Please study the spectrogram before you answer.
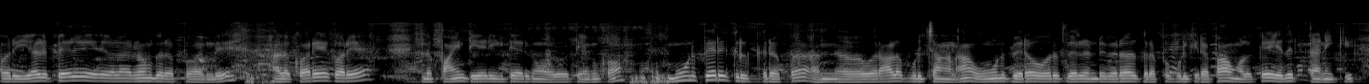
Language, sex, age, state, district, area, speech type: Tamil, male, 18-30, Tamil Nadu, Tiruvarur, urban, spontaneous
